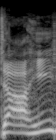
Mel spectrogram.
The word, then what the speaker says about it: Dahi: in the first half I mispronounced Jacob's name and said Jacob Dahal it is Jacob Dahi so I apologize for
